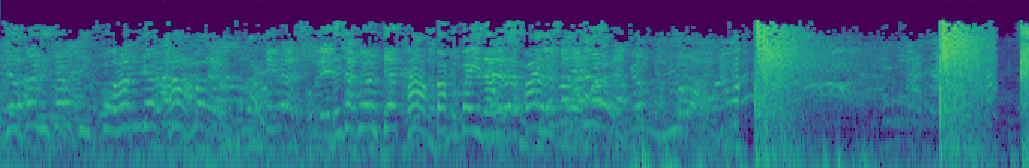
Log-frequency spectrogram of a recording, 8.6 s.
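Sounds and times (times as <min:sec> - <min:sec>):
crowd chatter and commotion outside a court: 0:00.0 - 0:08.5
speech: 0:00.3 - 0:06.4
gunshots fired into the air to disperse a crowd: 0:06.3 - 0:06.8, 0:07.8 - 0:08.5.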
